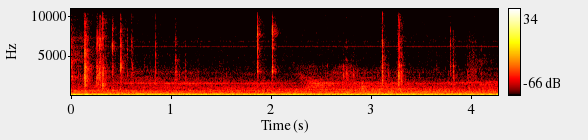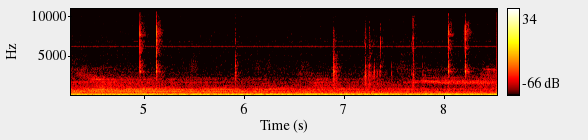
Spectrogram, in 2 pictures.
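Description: Computer keyboard arrow keys tapped while playing Planescape: Torment, faint clusters of quick clicks in irregular bursts over a low background rumble.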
